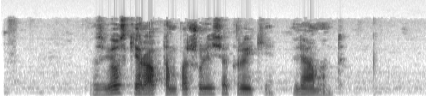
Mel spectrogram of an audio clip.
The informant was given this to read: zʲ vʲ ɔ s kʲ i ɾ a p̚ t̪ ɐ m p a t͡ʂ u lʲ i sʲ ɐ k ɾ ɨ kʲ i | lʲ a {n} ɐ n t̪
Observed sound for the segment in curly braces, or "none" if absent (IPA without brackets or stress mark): m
